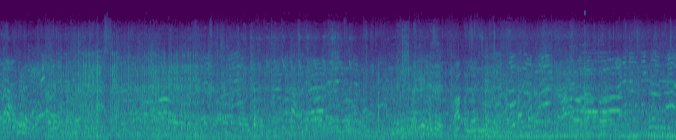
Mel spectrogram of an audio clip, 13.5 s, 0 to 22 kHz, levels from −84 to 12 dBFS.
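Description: At 1.94 to 1.97 s and again at 11.68 to 11.71 s there's a short blip of damaged data in a compressed stream. Corrupt bytes threw the decoder off its frames, so each one comes out as a brief disruption while it finds sync again.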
